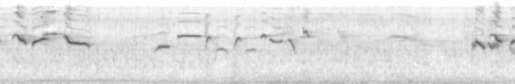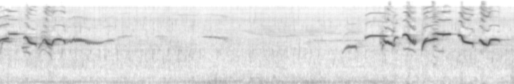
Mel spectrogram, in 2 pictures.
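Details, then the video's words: Energetic Oriental magpie-robin song meant to draw kept birds into singing: three bursts of rapid, varied whistles and twittering trills, each lasting a few seconds, separated by short quieter gaps with scattered notes; background otherwise still. "Pancing Burung Kacer Gacor"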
